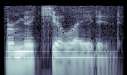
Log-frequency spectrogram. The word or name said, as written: vermiculated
